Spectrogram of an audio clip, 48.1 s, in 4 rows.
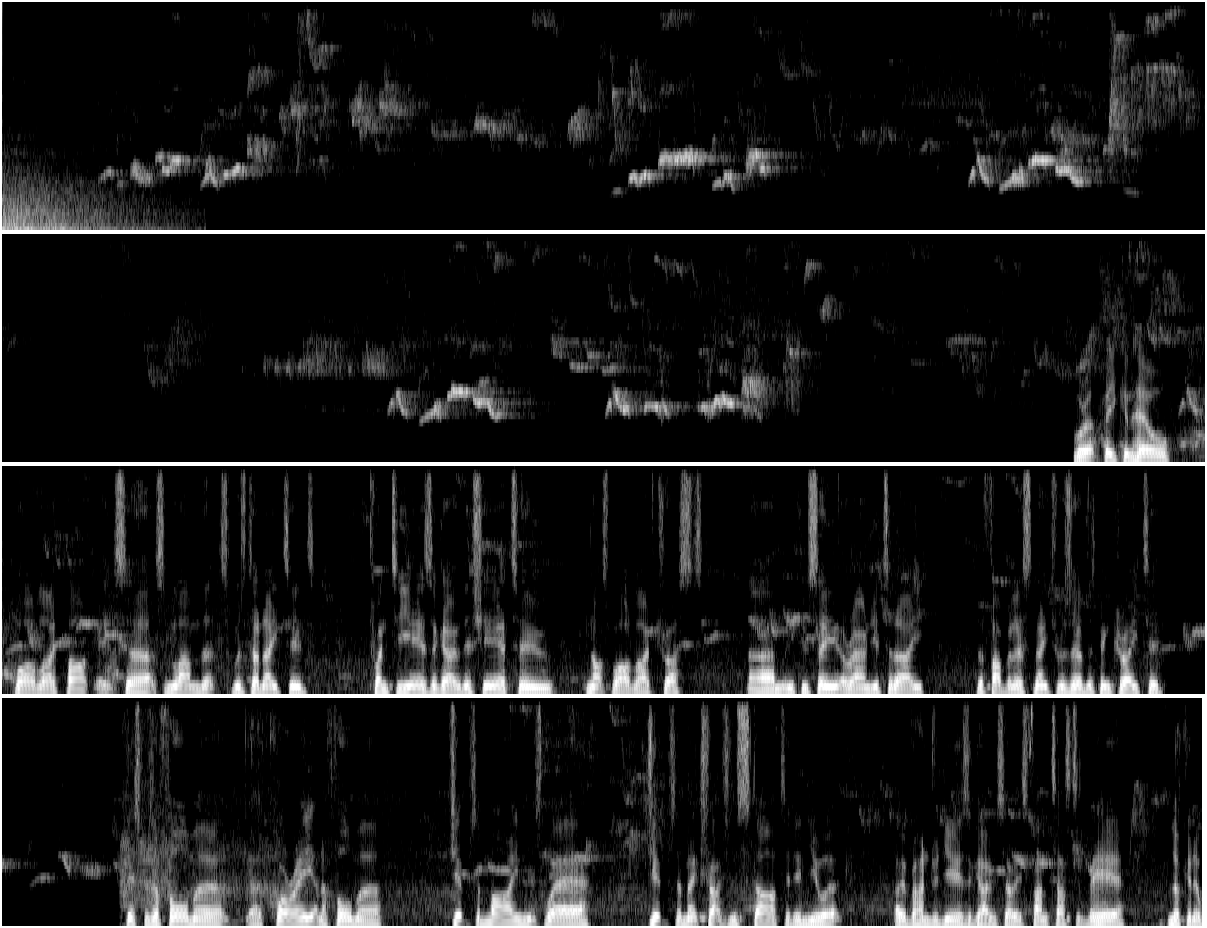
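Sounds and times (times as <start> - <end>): whoosh: 0.0 - 2.0
songbirds chirping: 3.2 - 48.0.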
